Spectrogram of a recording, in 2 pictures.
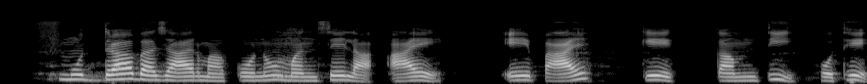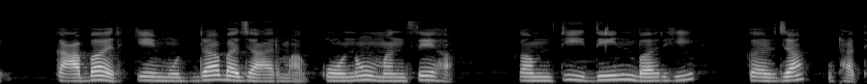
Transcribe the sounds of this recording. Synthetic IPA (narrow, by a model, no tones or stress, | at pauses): mʊd̪ɾabaːd͡ʒaːɾmãkoːnomənsela̰aːe | epaːj | ke | kəmt̪i | hoːt̪e | kaːbəɾkemʊd̪ɾabad͡ʒaːɾmã̰koːnomənseɦa̰ | kəmt̪id̪inbəɾɦi | kəɾd͡ʒa | ʊʈʰaːt̪e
